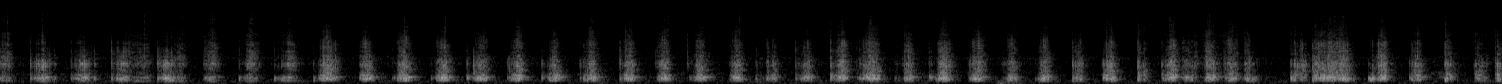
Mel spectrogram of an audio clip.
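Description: Long, sharp red nails scratch the side of a hollow Louis Vuitton monogram coated-canvas bucket bag in quick back-and-forth strokes. About 38 distinct scratches come at a steady rhythm of roughly three per second. Each stroke is a dry, papery rasp centered in the low-mid range, with little deep bass and a faint bright hiss.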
